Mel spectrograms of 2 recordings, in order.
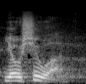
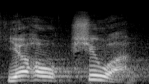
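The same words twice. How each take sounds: First: The name is said fast, with syllables merged. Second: The name is said in full, all syllables. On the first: "if you want to say it fast in Hebrew, you say Yehoshua" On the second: "It's Yehoshua"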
